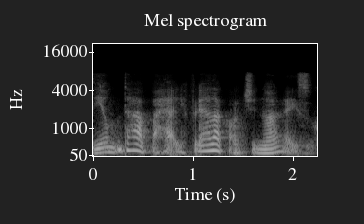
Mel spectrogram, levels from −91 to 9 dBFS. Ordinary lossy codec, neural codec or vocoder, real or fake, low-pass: none; codec, 16 kHz, 0.5 kbps, X-Codec, WavLM features, trained on Multilingual LibriSpeech; fake; none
